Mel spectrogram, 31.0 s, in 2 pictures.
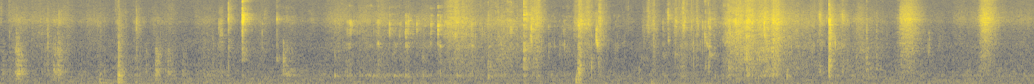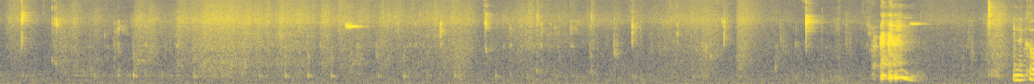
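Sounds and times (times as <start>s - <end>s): person chewing: 3.2s - 11.2s, 15.7s - 29.3s
wet mouth clicks and smacks: 3.4s - 4.3s, 27.5s - 27.8s.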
